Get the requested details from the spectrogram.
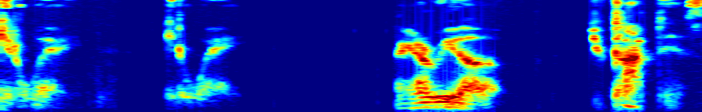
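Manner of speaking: hushed, breathy, low-key, urgent whisper. Retelling a guy recording an alligator and a zebra: imitating someone whispering. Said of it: "he's whispering to the camera".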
